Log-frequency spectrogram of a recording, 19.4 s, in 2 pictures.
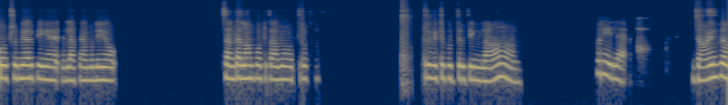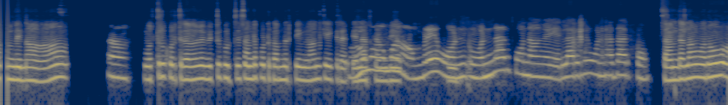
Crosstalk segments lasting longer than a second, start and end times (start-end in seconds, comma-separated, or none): none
